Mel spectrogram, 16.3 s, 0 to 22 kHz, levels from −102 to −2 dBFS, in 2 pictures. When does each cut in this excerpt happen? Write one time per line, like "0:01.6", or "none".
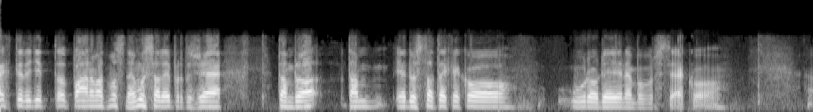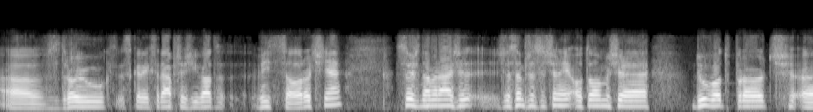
none

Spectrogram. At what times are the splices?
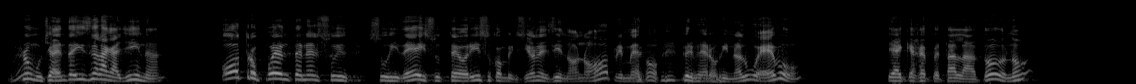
none

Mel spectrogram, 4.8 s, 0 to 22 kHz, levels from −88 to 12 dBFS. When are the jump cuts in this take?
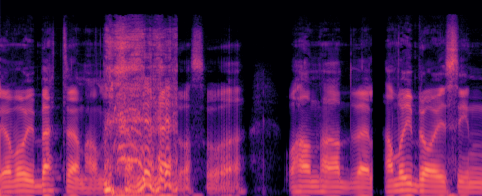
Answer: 0:01.8
0:03.7

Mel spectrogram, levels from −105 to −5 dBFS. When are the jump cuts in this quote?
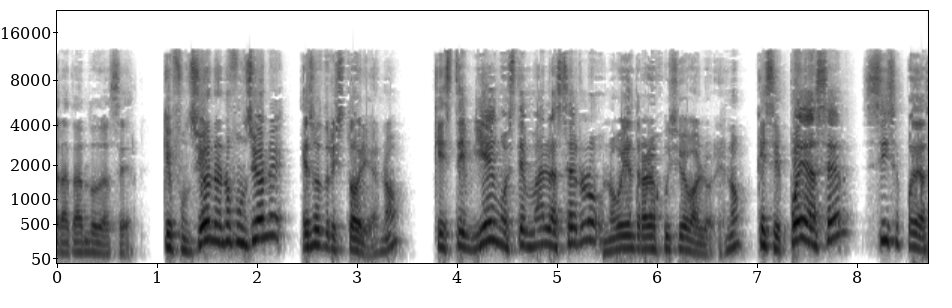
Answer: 0:05.5

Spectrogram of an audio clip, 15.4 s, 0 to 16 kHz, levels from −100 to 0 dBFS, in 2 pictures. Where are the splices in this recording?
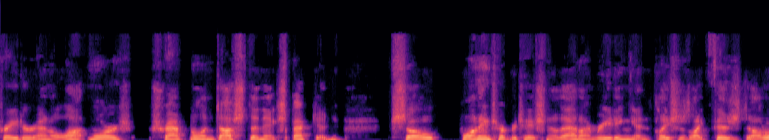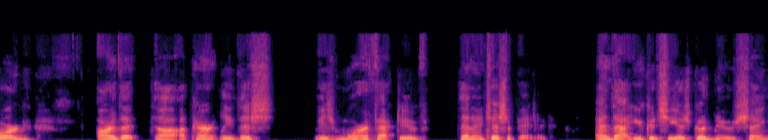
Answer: none

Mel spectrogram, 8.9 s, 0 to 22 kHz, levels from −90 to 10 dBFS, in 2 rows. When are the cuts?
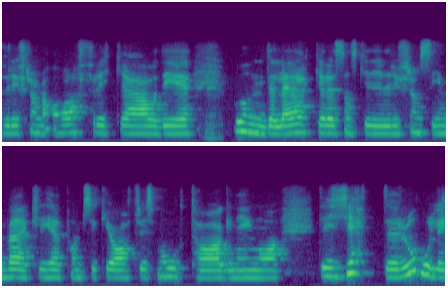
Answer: none

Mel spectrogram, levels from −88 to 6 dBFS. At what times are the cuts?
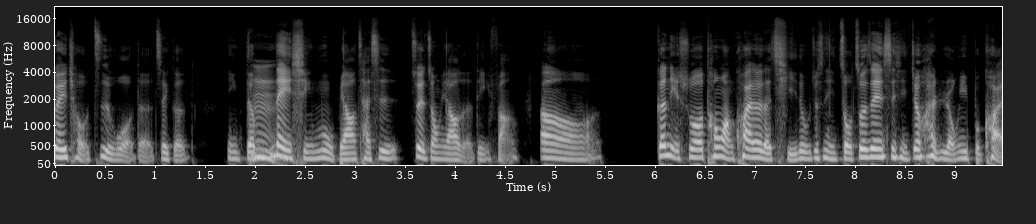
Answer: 0:04.8

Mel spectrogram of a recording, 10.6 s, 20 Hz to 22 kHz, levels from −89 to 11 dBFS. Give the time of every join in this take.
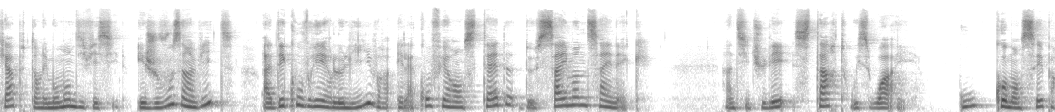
0:01.3
0:02.6

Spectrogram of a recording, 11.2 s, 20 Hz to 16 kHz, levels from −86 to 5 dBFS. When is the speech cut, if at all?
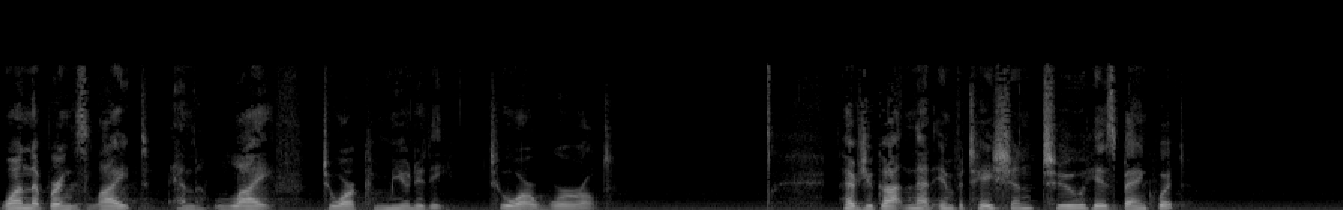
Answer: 0:06.8
0:08.6

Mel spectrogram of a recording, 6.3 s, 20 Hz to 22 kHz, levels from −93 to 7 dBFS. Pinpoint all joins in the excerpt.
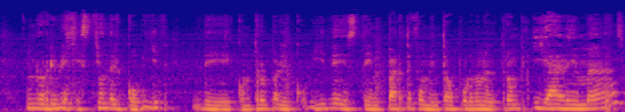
none

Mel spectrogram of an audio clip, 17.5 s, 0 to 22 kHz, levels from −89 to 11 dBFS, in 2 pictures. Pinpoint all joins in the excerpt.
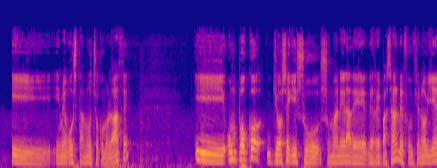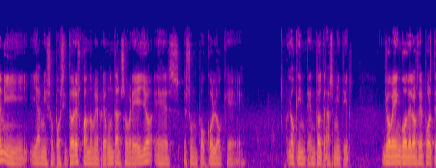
none

